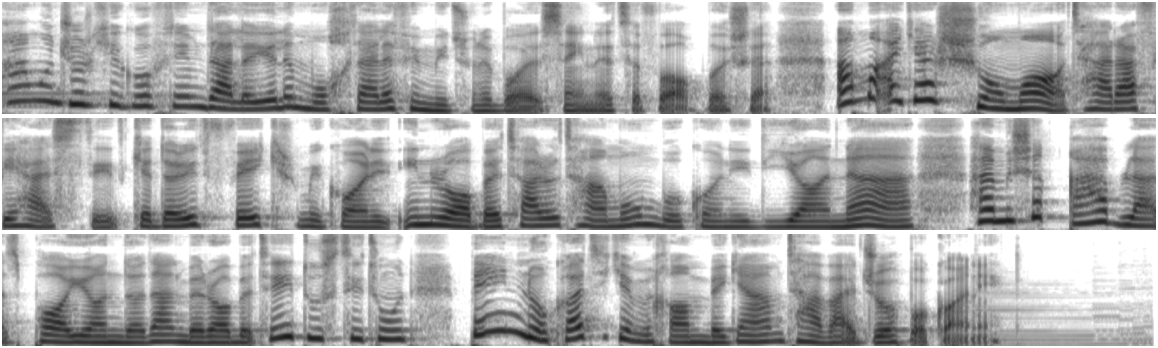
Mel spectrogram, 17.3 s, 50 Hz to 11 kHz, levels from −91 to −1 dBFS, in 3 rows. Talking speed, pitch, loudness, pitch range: 150 wpm, 205 Hz, -21 LUFS, 175-275 Hz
